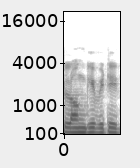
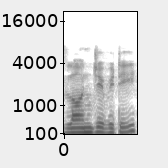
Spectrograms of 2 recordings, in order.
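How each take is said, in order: First: The middle consonant is a hard g sound. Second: The middle consonant is a soft j sound. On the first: The speaker calls it wrong. "This is not" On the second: The speaker calls it right. "This is"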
